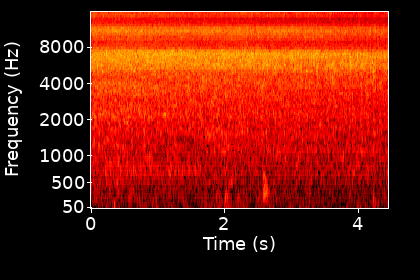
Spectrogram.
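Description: Ground spice paste hits hot oil seasoned with nigella seeds, giving a loud, steady sizzling hiss that runs unbroken throughout.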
